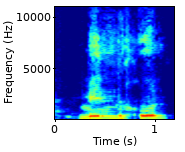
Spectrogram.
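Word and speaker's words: مِنْهُنَّ: Okay, so you have to say minhun.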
